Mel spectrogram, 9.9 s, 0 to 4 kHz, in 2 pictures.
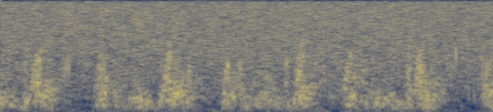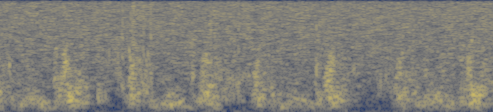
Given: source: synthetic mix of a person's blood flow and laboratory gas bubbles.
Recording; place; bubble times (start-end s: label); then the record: Doppler ultrasound of blood flow; precordium
0.24-0.40 s: bubbles
0.52-0.71 s: bubbles
0.96-1.08 s: bubbles
4.06-4.32 s: bubbles
4.52-4.59 s: bubbles
4.67-5.06 s: bubbles
5.88-6.03 s: bubbles
6.08-6.49 s: bubbles
6.88-7.45 s: bubbles
7.48-7.75 s: bubbles
8.04-8.13 s: bubbles
8.17-8.30 s: bubbles
8.44-8.49 s: bubbles
8.68-8.97 s: bubbles
From the record:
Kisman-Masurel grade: 221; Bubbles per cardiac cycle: several, 3 to 8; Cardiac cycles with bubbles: 10 to 50%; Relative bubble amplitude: barely perceptible (0.100 to 0.250); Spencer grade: 2 (many but less than half of the cardiac periods contain bubble signals, singularly or in groups); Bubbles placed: anywhere in the cardiac cycle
